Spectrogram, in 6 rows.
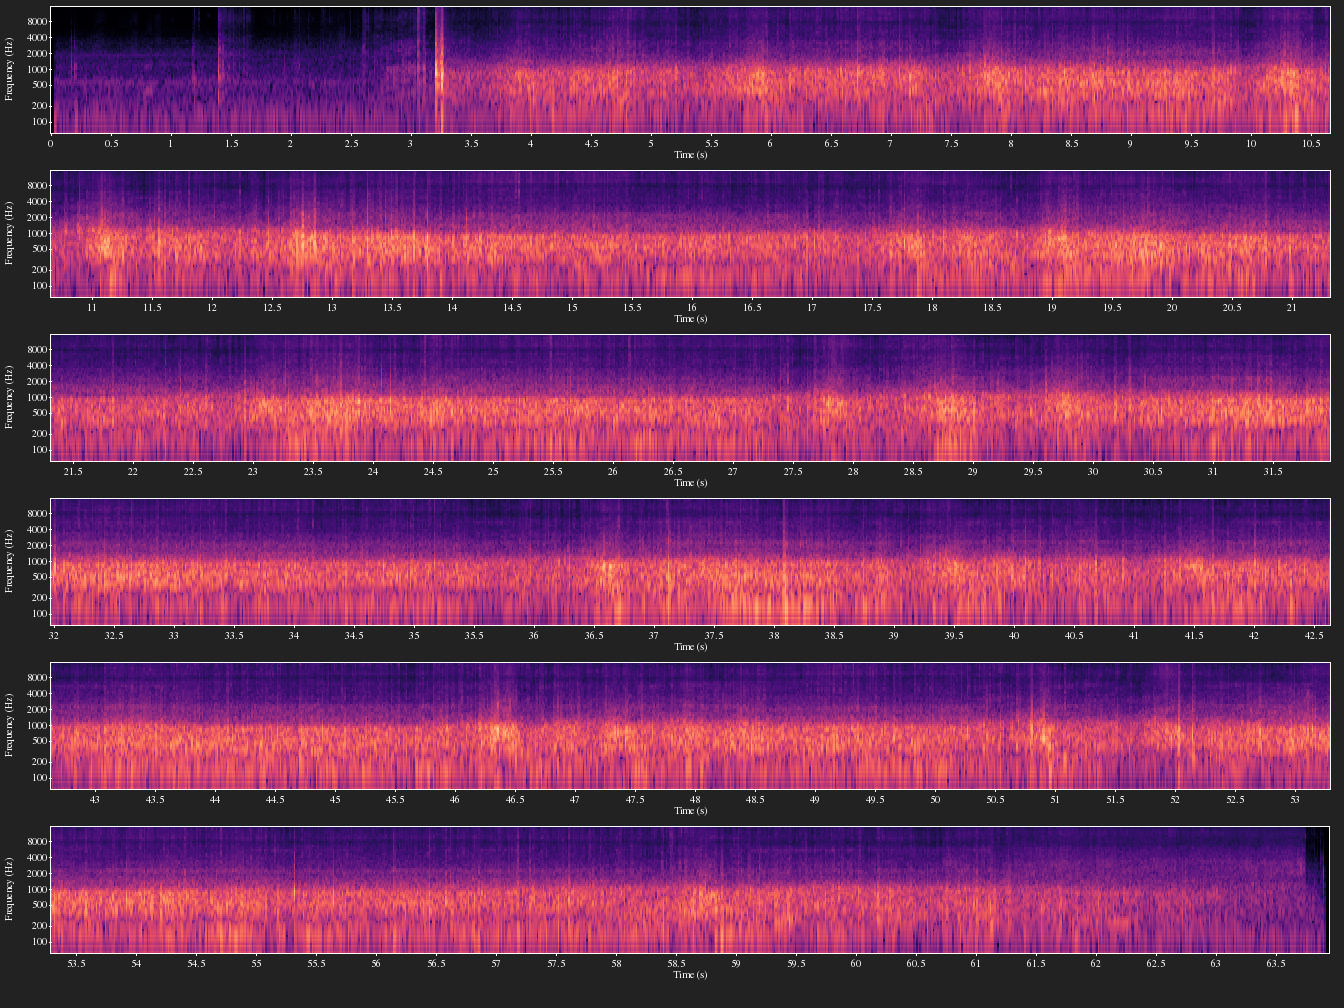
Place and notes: {
  "title": "Tehran, استان تهران، تهران، منطقه ۱۲، سبزه میدان، بازار حراج، پلاک 44،، Iran - Dameshgh Skaters",
  "date": "2019-10-04 12:02:00",
  "description": "Dameshgh Skaters Tehran recorded by Ali Hashemlou during the sonic explorers residency.",
  "latitude": "35.68",
  "longitude": "51.42",
  "altitude": "1144",
  "timezone": "Asia/Tehran"
}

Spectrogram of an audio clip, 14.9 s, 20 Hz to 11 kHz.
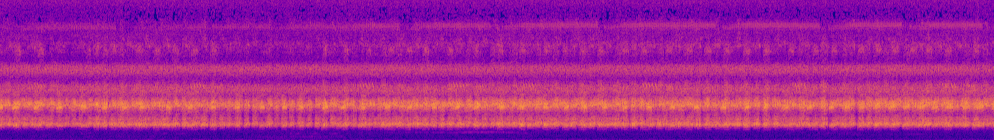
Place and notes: {
  "title": "Zhonggua Rd., TaoMi Li, Puli Township - Frogs and Insects sounds",
  "date": "2015-06-11 04:07:00",
  "description": "Early morning, Bird calls, Croak sounds, Insects sounds, Frogs sound",
  "latitude": "23.94",
  "longitude": "120.92",
  "altitude": "503",
  "timezone": "Asia/Taipei"
}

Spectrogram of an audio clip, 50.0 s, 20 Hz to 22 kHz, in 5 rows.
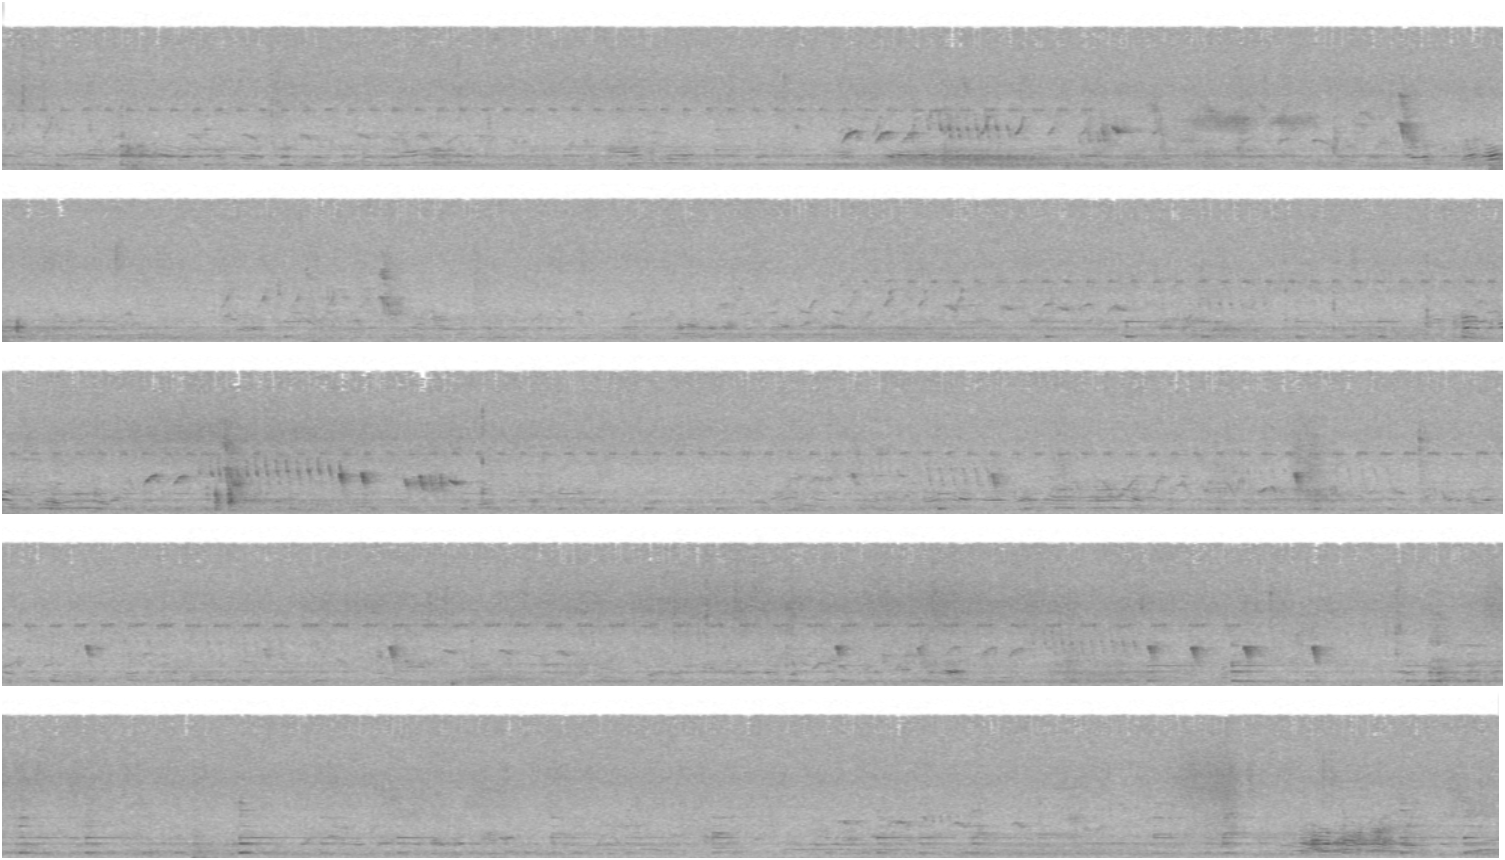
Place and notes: {
  "title": "Tusimpe dorm, Binga, Zimbabwe - a quiet morning...",
  "date": "2016-11-17 06:25:00",
  "description": "… starting from September, we were having electricity cuts three times a week for a full day… and if there were storms somewhere, the cuts may be more or longer… (apparently, the wooden poles in the area were replaced to prepare for the rainy season; that’s what we were told…)\nwhen I heard the sounds of the wheelbarrow (bringing a car battery), I knew what was coming next… and what would accompany us for the “rest” of the day. Here, and at the office (given, there was fuel…)...",
  "latitude": "-17.63",
  "longitude": "27.33",
  "altitude": "605",
  "timezone": "GMT+1"
}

